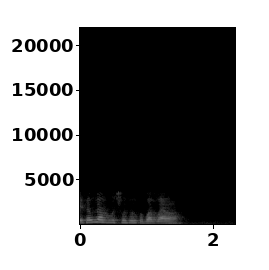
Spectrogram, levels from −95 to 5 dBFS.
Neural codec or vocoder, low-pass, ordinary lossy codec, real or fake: codec, 16 kHz, 0.5 kbps, FunCodec, trained on LibriTTS, 25 frames a second; 3.6 kHz; Opus, 64 kbps; fake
